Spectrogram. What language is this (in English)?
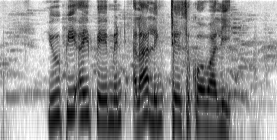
Telugu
